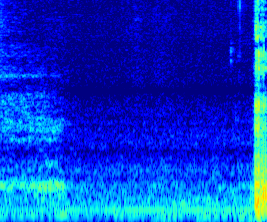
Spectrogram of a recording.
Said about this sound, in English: Don't stare at me and burp. It's weird.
